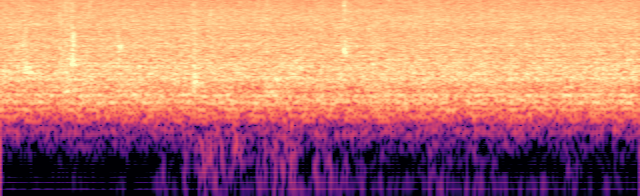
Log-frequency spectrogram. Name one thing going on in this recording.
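Liquid pours and splashes into a tub.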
